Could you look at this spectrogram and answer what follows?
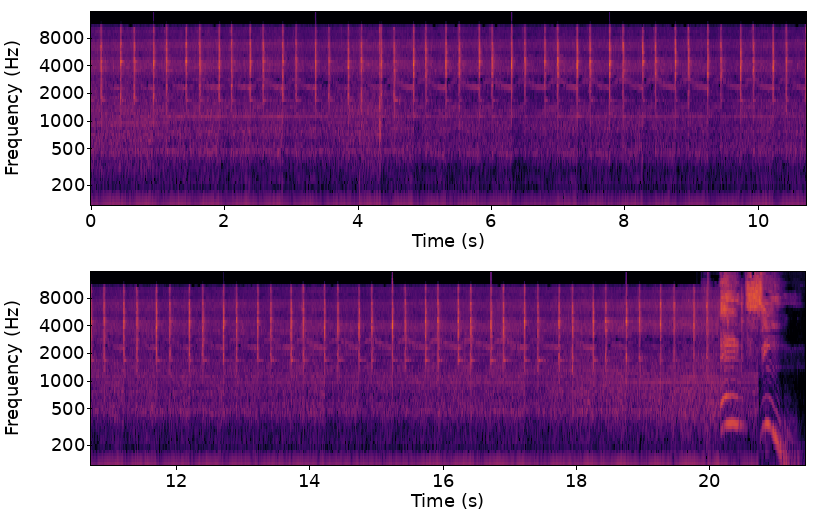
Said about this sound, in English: that clicking sound is coming from the back of your motor. It's the governor opening and closing.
